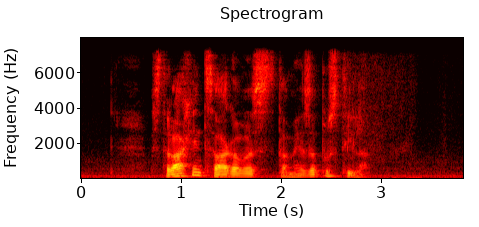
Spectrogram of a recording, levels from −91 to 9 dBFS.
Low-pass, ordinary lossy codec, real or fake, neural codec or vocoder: 7.2 kHz; none; real; none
